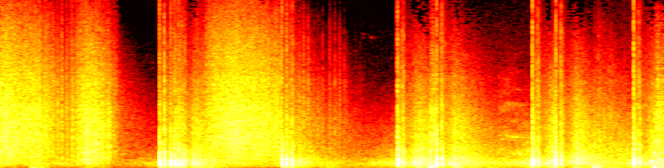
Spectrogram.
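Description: Aerial fireworks display: several sharp bangs of shells bursting, most of them in the second half, over a steady hiss of burning stars and comet effects. There is a brief lull about a second and a half in.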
